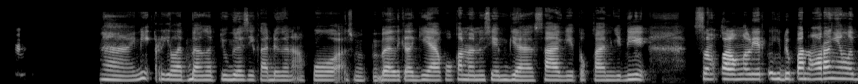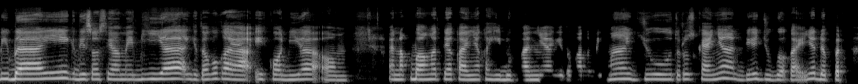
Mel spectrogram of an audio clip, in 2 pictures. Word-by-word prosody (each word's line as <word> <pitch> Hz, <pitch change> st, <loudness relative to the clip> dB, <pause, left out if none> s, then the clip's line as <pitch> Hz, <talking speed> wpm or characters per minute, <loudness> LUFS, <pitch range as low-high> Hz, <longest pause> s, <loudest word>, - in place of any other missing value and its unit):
Mhm. -, -, -9 dB, 0.8 s
Nah, 210 Hz, -3 st, +1 dB
ini 245 Hz, +8 st, -3 dB
relate 220 Hz, -3 st, -1 dB
banget 205 Hz, -1 st, 0 dB
juga 215 Hz, 0 st, +1 dB
sih 210 Hz, -, -5 dB
Kak 200 Hz, -1 st, -2 dB
dengan 200 Hz, +1 st, -4 dB
aku 205 Hz, +2 st, -6 dB, 0.3 s
sup 190 Hz, -2 st, -9 dB, 0.2 s
balik 200 Hz, 0 st, +2 dB
lagi 200 Hz, +1 st, +1 dB
ya, 200 Hz, -, +6 dB
aku 210 Hz, +1 st, -7 dB
kan 225 Hz, -, +3 dB
manusia 210 Hz, +1 st, -1 dB
biasa 200 Hz, 0 st, +3 dB
gitu 200 Hz, -1 st, -6 dB
kan. 200 Hz, -1 st, +1 dB
Jadi, 220 Hz, +3 st, +1 dB, 0.5 s
sam 245 Hz, -2 st, +3 dB
kalau 245 Hz, -1 st, +8 dB
ngeliat 245 Hz, 0 st, +3 dB
kehidupan 260 Hz, 0 st, +3 dB
orang 265 Hz, +2 st, +7 dB
yang 260 Hz, -, +2 dB
lebih 250 Hz, 0 st, 0 dB
baik 255 Hz, +2 st, +4 dB
di 240 Hz, -, -1 dB
sosial 240 Hz, 0 st, -1 dB
media 250 Hz, +3 st, +1 dB
gitu 230 Hz, -, -7 dB
aku 255 Hz, +2 st, -5 dB
kayak, 225 Hz, -4 st, +2 dB
"Ih 240 Hz, 0 st, -4 dB
kok 230 Hz, -2 st, -3 dB
dia, 230 Hz, +3 st, -1 dB
mmm, 200 Hz, -1 st, -6 dB, 0.4 s
enak 225 Hz, 0 st, -2 dB
banget 230 Hz, +1 st, +1 dB
ya, 240 Hz, -, +2 dB
kayaknya 220 Hz, -2 st, 0 dB
kehidupannya" 215 Hz, -1 st, -3 dB
gitu 215 Hz, 0 st, -11 dB
kan, 215 Hz, 0 st, -7 dB
lebih 210 Hz, 0 st, -19 dB
maju, 240 Hz, -2 st, -3 dB, 0.2 s
terus 240 Hz, +2 st, -6 dB
kayaknya 235 Hz, +5 st, +1 dB, 0.2 s
dia 230 Hz, +4 st, -3 dB
juga 220 Hz, -1 st, -5 dB
kayaknya, 205 Hz, +5 st, -1 dB, 0.2 s
dapet 210 Hz, -1 st, -3 dB
225 Hz, 190 wpm, -22 LUFS, 210-245 Hz, 0.8 s, kalau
